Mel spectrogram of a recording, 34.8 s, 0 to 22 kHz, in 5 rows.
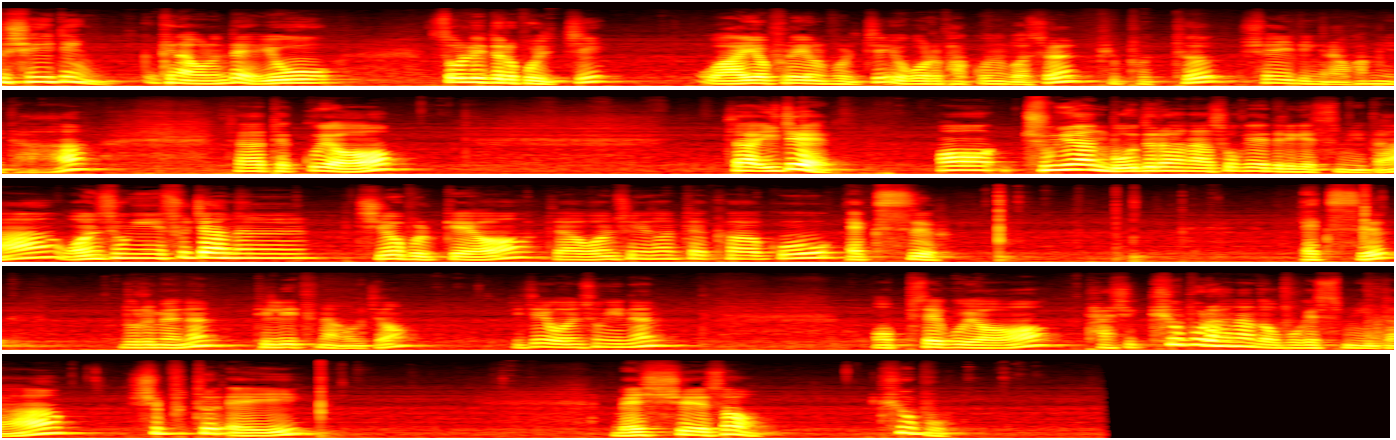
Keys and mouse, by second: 13.3-13.7 shift+middle drag, 13.8-14.4 middle drag, 15.5-16.0 shift+middle drag, 16.0 middle click, 17.0-19.4 drag, 19.4 z, 21.2 x, 29.9 shift+a.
